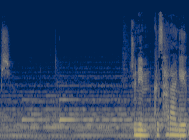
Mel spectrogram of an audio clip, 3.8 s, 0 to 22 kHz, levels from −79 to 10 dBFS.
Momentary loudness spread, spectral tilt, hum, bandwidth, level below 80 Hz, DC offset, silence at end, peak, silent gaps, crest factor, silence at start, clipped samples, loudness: 14 LU; -5.5 dB/octave; none; 15.5 kHz; -48 dBFS; under 0.1%; 0 s; -4 dBFS; none; 18 dB; 0 s; under 0.1%; -23 LUFS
